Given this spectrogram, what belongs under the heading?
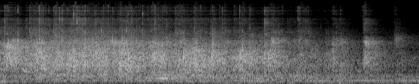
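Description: An audience at a Brahma Kumaris talk in Shahabad Markanda claps steadily and fairly loudly for about four seconds, a dense wash of hands that fades slightly near the end.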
